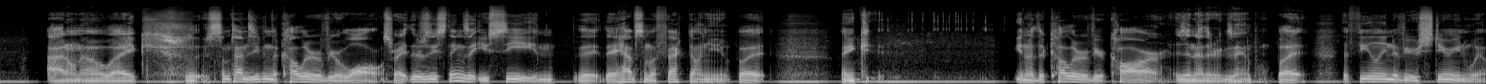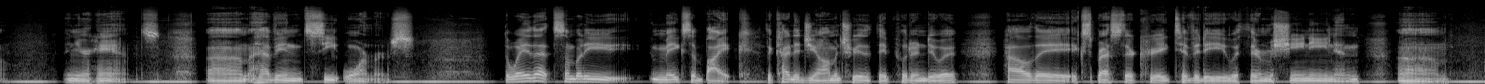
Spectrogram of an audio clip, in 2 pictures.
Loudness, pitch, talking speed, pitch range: -21 LUFS, 115 Hz, 160 wpm, 90-120 Hz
